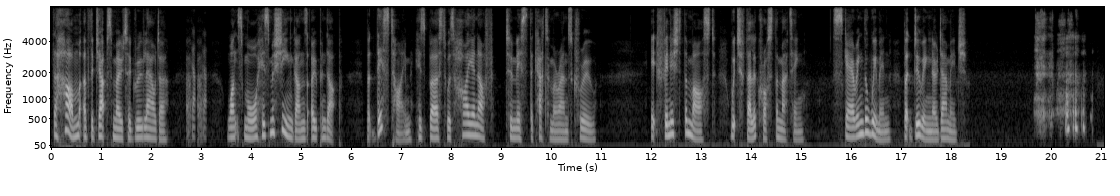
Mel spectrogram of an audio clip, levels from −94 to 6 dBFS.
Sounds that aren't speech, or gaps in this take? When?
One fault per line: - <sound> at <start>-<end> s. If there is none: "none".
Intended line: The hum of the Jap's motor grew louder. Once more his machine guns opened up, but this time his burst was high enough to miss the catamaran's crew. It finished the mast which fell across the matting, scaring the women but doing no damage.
- laugh at 2.7-3.1 s
- laugh at 19.7-20.9 s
